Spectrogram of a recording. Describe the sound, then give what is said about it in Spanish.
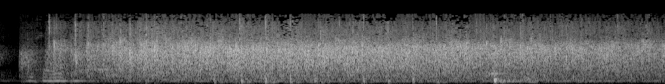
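A crowd at the show Living Room bursts into dense, steady applause that rises quickly and stays loud for several seconds, hundreds of hands clapping together with a few voices faintly mixed into the roar. “Total, o sea, el aplauso está súper, o sea, perecedor.”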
